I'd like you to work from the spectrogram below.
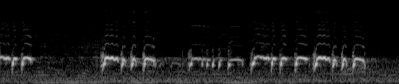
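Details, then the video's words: Local zebra dove, a frequent singer with a big voice, heard as a lure for quiet doves: a brief coo, then a long, rhythmic run of clipped, rolling coo notes. "Perkutut lokal gacor Suara Besar"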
